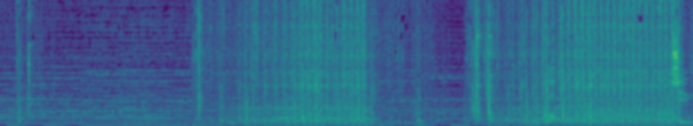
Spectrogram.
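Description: A sewing machine runs in two long close bursts of rapid rhythmic stitching while patterns are sewn, dropping to quieter pauses and short clicks between runs.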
